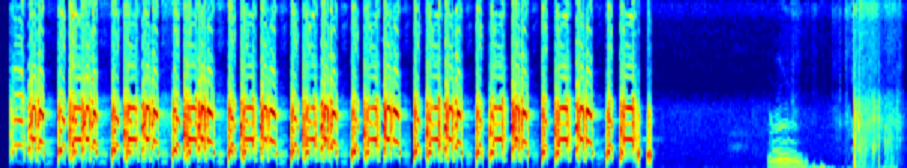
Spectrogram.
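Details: Black francolin pair calling: a loud, harsh, rhythmic series of grating squawky notes, about a dozen in quick succession, then a short gap, a rising whistled note and a brief low rumble.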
